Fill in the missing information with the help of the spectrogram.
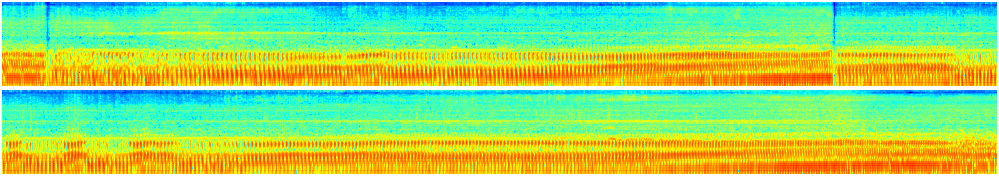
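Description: Small dirt bike engine running steadily close by, its pitch rising and falling as the throttle opens and closes, with a brief wavering change in pitch about ten seconds in.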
